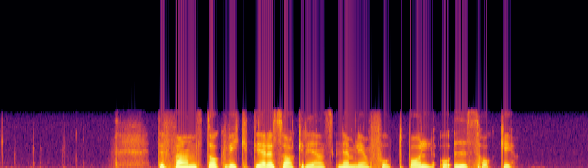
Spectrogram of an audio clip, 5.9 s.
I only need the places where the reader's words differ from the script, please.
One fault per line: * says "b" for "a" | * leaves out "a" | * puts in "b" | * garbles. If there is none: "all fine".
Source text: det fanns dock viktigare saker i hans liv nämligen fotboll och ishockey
* leaves out "liv"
